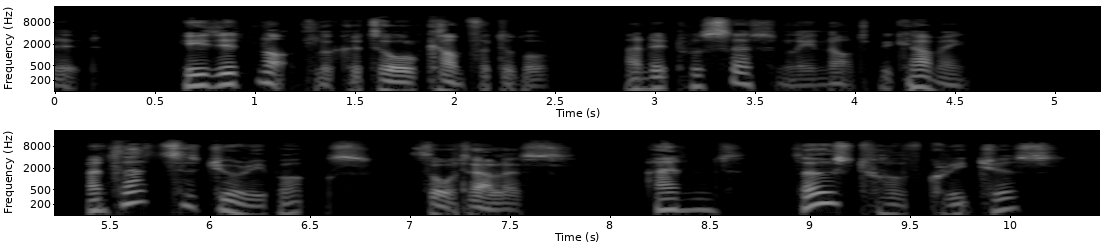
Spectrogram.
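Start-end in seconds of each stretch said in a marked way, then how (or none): 5.4-10.3 put-on higher, slower girlish voice; Alice counting the odd jurors, wondering; Alice's voice. A narrator's reading. Alice eyeing the jury box, lightly voiced girl.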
